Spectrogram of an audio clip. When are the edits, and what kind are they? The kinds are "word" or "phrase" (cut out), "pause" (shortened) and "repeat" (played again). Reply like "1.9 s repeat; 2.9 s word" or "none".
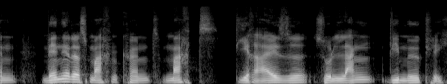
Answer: none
